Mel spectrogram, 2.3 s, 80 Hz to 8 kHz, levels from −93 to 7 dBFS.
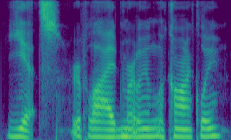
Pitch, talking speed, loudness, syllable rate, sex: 160 Hz, 105 wpm, -18 LUFS, 4.9 syllables/s, female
